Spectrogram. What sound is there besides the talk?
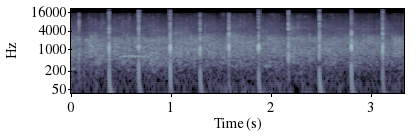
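audience applause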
